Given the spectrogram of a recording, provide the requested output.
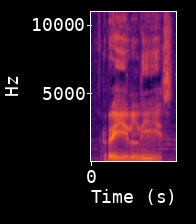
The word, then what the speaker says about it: release: หรือ วิลลี-วิลลี ปลด ปล่อย ตัว นี้ release เนี้ย อย่า ออก เสียง เป็น RE release ครับ รู้ นะ ต้อง ออก เป็น ปาก กลม ๆ วิลลี่ นะ มาก ครับ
